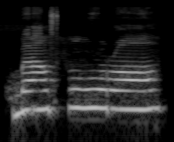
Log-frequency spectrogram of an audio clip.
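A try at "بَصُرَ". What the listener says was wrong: Sotnya tebalkan lagi.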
